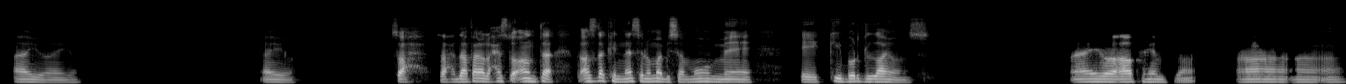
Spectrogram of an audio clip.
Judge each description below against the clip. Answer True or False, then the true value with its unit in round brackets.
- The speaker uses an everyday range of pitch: False (2.2 semitones)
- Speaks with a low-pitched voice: True (120 Hz)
